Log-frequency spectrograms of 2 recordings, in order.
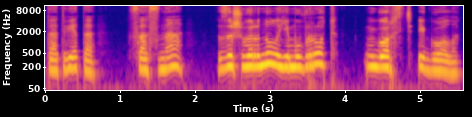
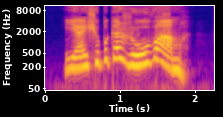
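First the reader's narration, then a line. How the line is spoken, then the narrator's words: Shouting again, barely able to speak. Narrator (Russian): Снова закричал он, как только смог произнести хоть слово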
